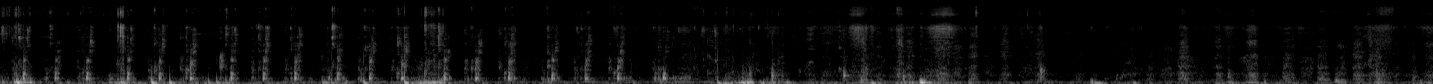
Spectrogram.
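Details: Golden Retrievers Ibuki and Kohaku drinking heavily after a walk: fast, evenly spaced lapping splashes, about four a second for several seconds, then slower, irregular slurps and wet sounds indoors.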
